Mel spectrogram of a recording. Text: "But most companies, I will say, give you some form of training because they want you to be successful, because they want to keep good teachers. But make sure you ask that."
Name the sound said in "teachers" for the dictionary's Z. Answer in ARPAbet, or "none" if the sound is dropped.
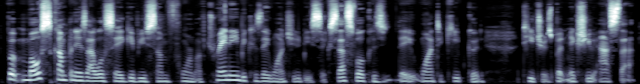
Z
